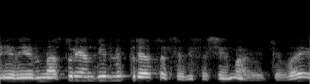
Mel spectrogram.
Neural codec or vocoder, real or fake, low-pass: codec, 44.1 kHz, 7.8 kbps, Pupu-Codec; fake; 3.6 kHz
